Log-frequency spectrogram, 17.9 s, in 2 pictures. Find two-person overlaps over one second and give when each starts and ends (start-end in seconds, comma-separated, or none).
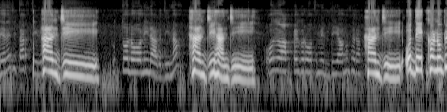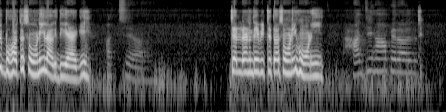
none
